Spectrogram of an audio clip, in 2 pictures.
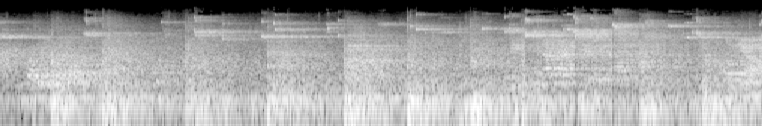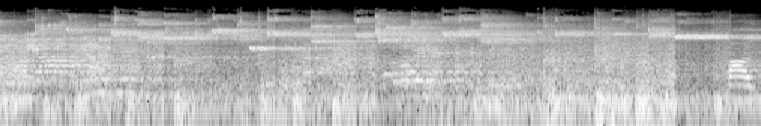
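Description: A basketball bounces with dull thuds on the floor.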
